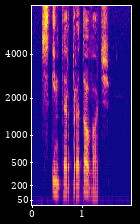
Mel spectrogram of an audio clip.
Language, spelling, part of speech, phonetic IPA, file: Polish, zinterpretować, verb, [ˌzʲĩntɛrprɛˈtɔvat͡ɕ], Pl-zinterpretować.ogg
